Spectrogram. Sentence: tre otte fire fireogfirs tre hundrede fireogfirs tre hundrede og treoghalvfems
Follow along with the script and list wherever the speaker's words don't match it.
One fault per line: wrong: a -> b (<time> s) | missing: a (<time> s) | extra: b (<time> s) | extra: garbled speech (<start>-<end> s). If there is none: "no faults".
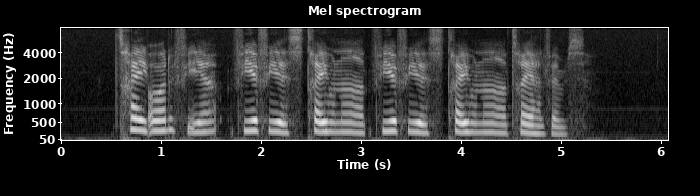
no faults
